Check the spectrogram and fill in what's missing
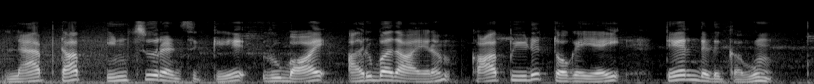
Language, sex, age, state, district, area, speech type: Tamil, male, 18-30, Tamil Nadu, Mayiladuthurai, urban, read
